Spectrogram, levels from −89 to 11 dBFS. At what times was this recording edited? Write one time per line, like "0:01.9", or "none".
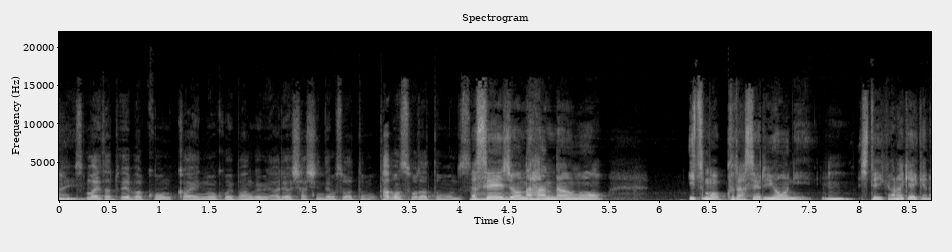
0:04.1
